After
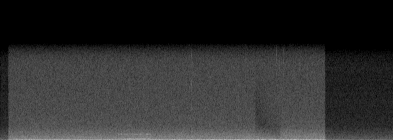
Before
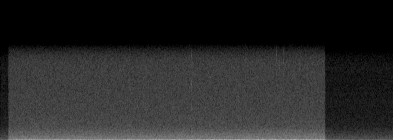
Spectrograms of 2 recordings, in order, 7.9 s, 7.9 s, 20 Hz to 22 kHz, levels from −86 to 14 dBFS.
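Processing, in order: 2.34–2.99 small resonant body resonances 240/980 Hz, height 9 dB -> 14 dB; 5.09–5.59 bell 3600 Hz -> 930 Hz -8 dB 2.3 oct; gain +3.5 dB

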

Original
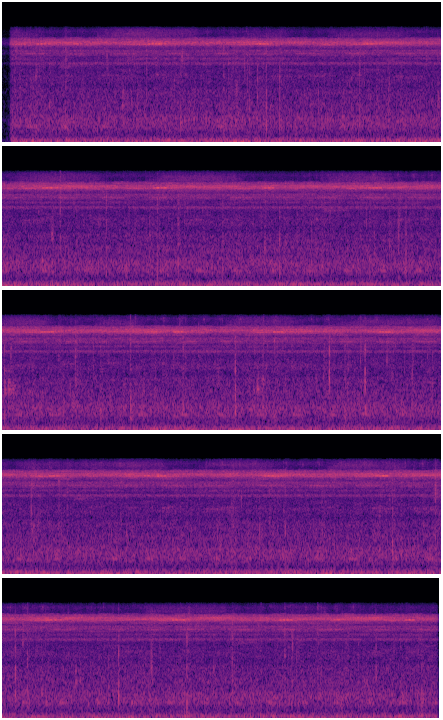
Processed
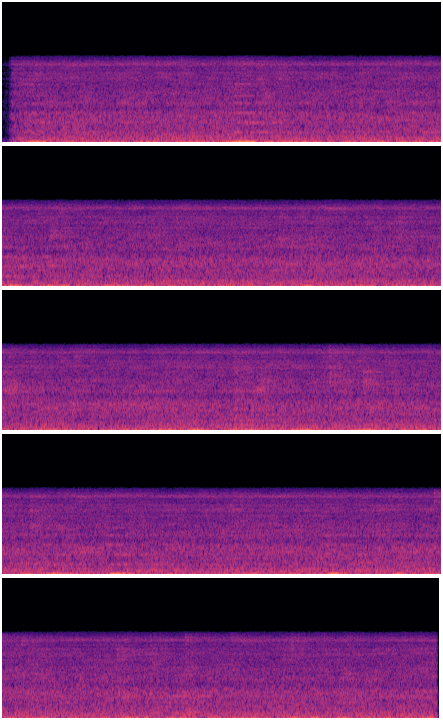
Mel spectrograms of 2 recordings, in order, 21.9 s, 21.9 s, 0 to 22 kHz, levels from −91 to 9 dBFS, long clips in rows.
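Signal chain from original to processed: monotone LPC vocoder at 8 kHz 280 Hz; doubler 44 ms -14 dB; shoebox room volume 1700 m³, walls mixed, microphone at 3.6 m

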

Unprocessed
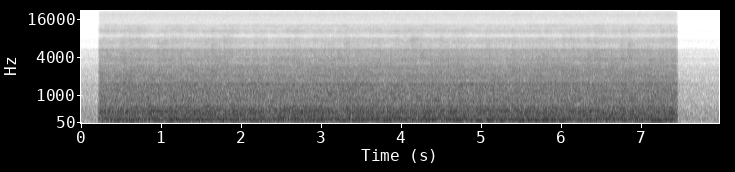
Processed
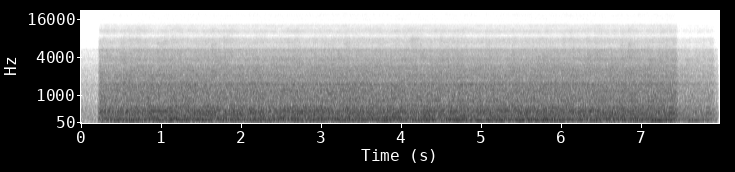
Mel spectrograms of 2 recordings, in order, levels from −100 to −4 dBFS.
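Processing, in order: high shelf 11000 Hz -12 dB; on a send: feedback echo 0.462 s, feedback 40%, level -8.5 dB; on the sum: upward compressor, threshold -49 dBFS; gain -3 dB

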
